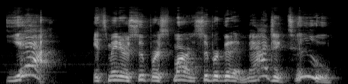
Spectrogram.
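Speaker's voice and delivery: very high, loud bubbly pony; squeaky eager chatter; Pinkie voice. A narrator's reading. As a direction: bounce through it like Pinkie. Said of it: "said Pinkie".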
